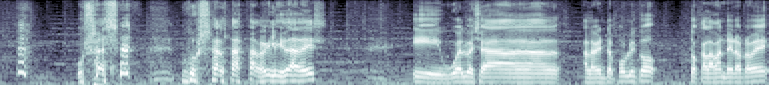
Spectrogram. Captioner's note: risas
